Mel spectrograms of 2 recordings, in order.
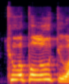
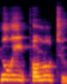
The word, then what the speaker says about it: Tuipulotu: And then you had in the 6th round you had Marlon Tuipulotu. I shouldn't even try to say his name. Oh, you got it right, bro. Did I really get it right? Holy crap. Tuipulotu.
